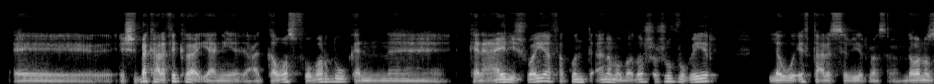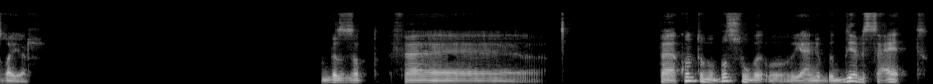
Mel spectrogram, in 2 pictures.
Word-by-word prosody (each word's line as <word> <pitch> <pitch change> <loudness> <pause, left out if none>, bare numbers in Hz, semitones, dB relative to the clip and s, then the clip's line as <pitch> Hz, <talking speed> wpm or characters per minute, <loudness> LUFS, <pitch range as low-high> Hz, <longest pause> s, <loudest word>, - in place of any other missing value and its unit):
آآ 80 -2 -2
الشباك - - +4
على - - +5
فكرة - - +4
يعني 85 0 -1 0.3
كوصفه 90 - +2
برضه 130 +4 +2
كان 85 -3 -2 0.8
كان - - +1
عالي 120 -2 +4
شوية 145 +8 +4
فكنت 120 -4 -2
أنا 120 +1 -1
ما 105 -4 0
باقدرش 120 +6 -2
أشوفه 130 0 -2
غير 140 +7 +2 0.5
لو 95 0 +3
وقفّت - - -1
على 90 - 0
السرير 90 0 -2
مثلًا 75 - -8
ده 95 - +3
وأنا 100 0 +4
صغير. 95 -1 -2 2.8
بالضبط 100 -1 -2
ف - - -11 2.5
فكنت 100 - +2
بتبُصّ 160 - 0
وب 110 -5 +1 0.2
و 85 -2 -4
يعني 90 +1 0
بتضيع 95 - +2
بالساعات 110 -6 0
100 Hz, 110 wpm, -24 LUFS, 90-120 Hz, 2.8 s, على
